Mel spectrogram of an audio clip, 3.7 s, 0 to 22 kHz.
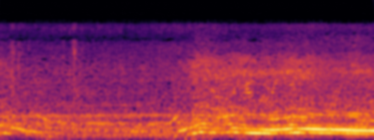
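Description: An LMP2 race car engine in Project Cars 2 at Zhuhai revs and climbs through gears, the whine rising in pitch and growing louder toward the end.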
